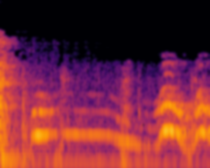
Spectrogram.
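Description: A dog named Chip yelps and whines in a long, wavering cry that slides down in pitch, then rises again into shorter, bending yelps, moderately loud with no talking over it.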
